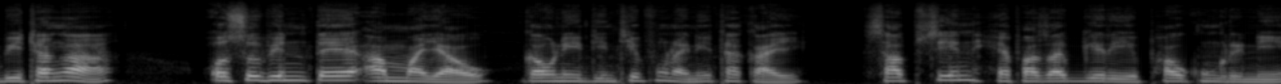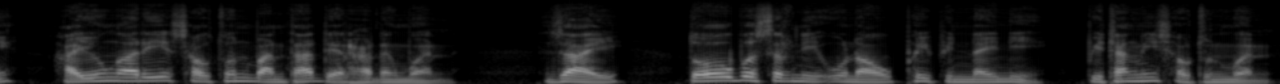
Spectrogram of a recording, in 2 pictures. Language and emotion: Bodo, neutral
